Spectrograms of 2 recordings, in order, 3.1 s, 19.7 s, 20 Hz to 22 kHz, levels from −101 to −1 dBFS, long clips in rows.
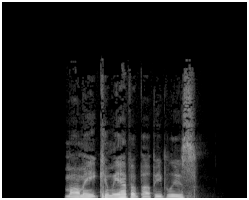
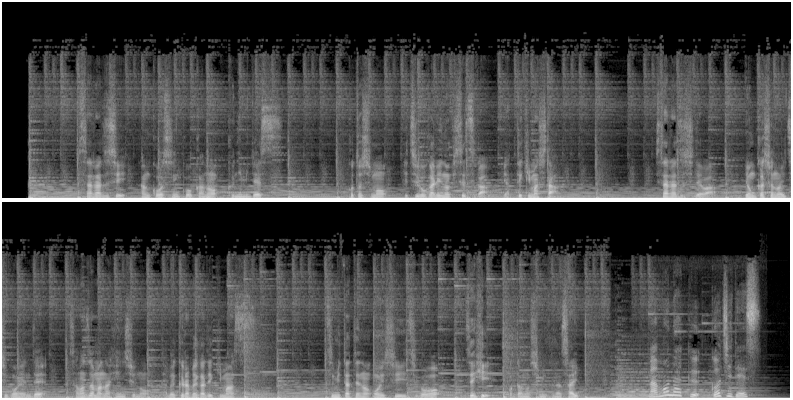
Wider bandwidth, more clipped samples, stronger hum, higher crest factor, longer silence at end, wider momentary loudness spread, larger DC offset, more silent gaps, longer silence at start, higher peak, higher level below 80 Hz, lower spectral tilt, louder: second, 15 kHz vs 18 kHz; neither; neither; about the same, 18 dB vs 20 dB; first, 0.65 s vs 0.1 s; about the same, 10 LU vs 10 LU; neither; neither; first, 0.8 s vs 0.35 s; second, -12 dBFS vs -6 dBFS; second, -70 dBFS vs -38 dBFS; first, -6.5 dB/octave vs -5 dB/octave; about the same, -27 LUFS vs -26 LUFS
